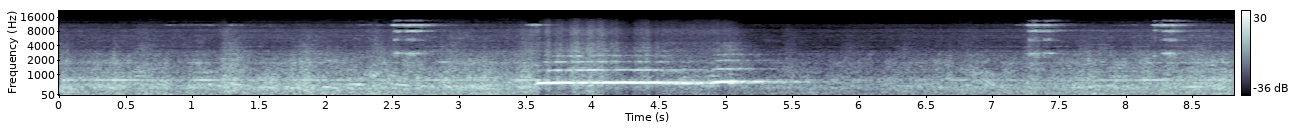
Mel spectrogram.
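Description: Steam whistle of a Beyer Peacock 2-4-0 tank locomotive blown once for about a second and a half, stepping up slightly in pitch just before it stops. Under it, the narrow-gauge coaches rumble steadily along the track, with a few brief high squeaks.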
